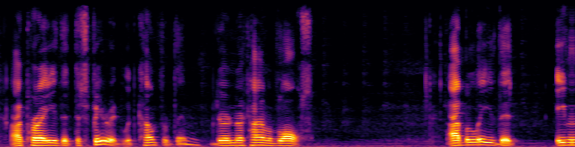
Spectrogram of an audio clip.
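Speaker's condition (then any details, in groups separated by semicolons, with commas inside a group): Cerebral palsy; uses wheelchair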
